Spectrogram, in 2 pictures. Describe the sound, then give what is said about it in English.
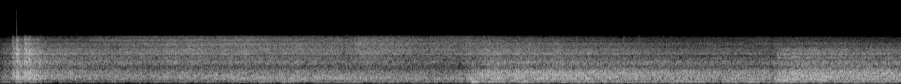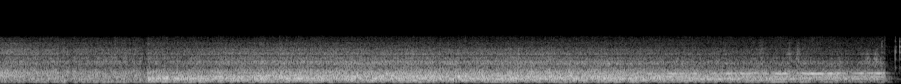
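An approaching train, played over a telephone line, comes through as a thin, band-limited rumbling roar that holds steady and then swells louder in a couple of steps toward the end, with no voices. “and then like you hear the train coming. I can give you this sound on the telephone if you want to hear.”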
